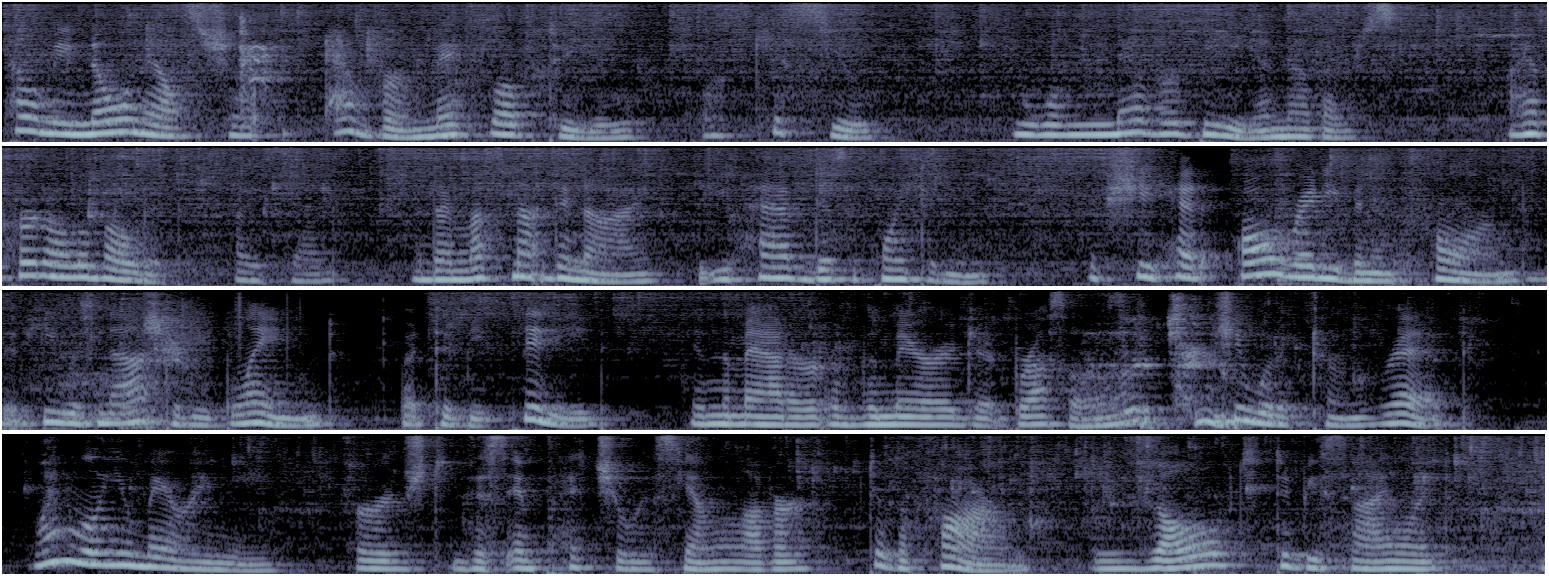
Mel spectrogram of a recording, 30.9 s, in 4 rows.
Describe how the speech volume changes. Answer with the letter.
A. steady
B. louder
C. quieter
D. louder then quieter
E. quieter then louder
A.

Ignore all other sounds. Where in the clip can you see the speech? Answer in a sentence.
The speech can be heard from 0.0 to 4.5 s and from 5.0 to 30.8 s.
